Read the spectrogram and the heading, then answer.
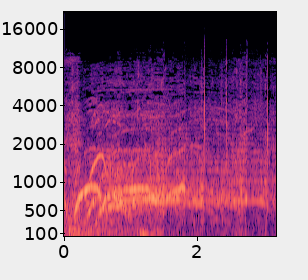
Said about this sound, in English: Wow, what an enthusiastic crowd. What Donald Trump planned, $1 million a year. What an enthusiastic crowd. I'll tell you why. They were really, really working hard to fake it there.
